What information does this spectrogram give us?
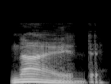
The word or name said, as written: nide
